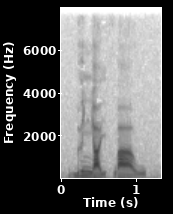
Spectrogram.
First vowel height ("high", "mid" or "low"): high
